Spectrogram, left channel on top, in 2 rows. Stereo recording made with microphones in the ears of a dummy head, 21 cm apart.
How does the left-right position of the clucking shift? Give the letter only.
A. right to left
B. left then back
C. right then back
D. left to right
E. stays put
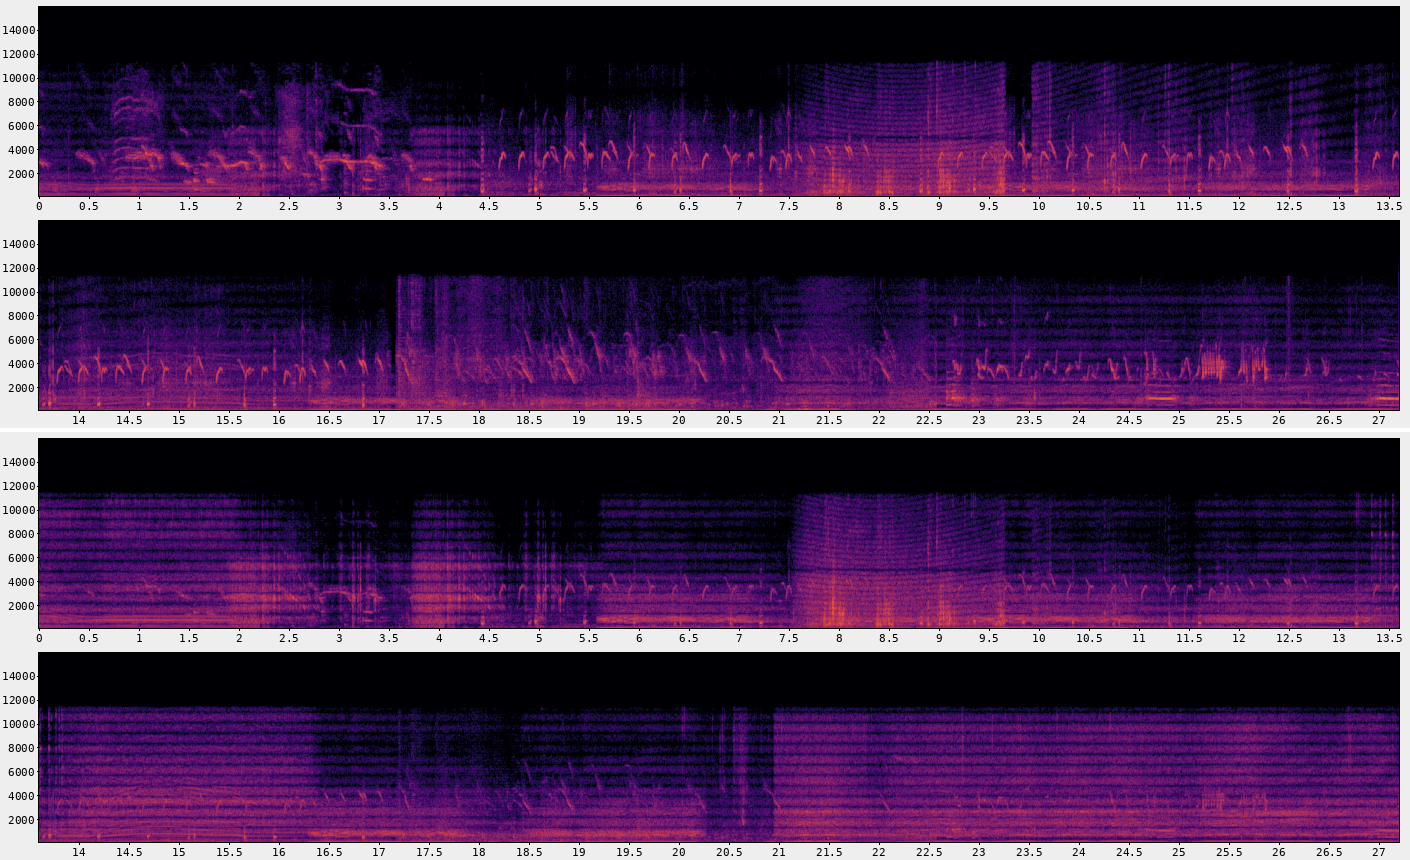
E.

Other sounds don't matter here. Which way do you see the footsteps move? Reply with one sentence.
You can hear the footsteps travel towards the left.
